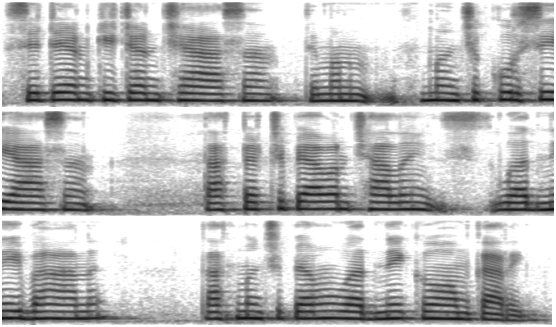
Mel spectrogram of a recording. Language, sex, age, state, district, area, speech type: Kashmiri, female, 45-60, Jammu and Kashmir, Anantnag, rural, spontaneous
